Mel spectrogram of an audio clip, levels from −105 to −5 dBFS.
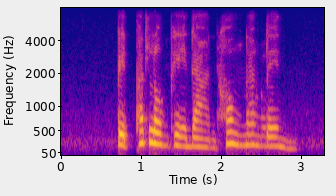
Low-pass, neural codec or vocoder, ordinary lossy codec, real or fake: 7.2 kHz; none; Opus, 16 kbps; real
